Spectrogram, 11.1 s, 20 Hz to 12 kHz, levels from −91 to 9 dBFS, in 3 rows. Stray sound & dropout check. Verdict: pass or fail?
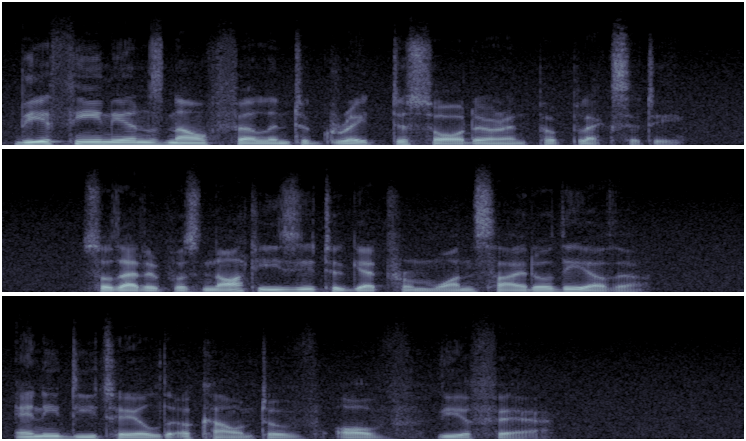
pass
